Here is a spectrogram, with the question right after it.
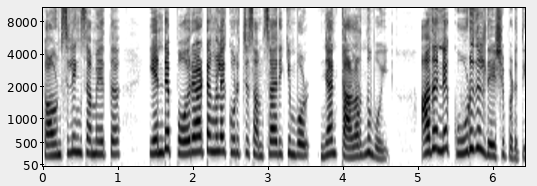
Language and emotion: Malayalam, angry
